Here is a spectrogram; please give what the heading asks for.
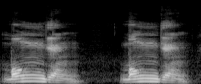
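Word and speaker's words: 門限: 발음은 그래서 몽갱.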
